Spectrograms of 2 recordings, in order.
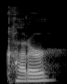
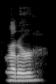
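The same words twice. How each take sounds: First: The first sound is a plain English k. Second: The first sound is made deep in the throat. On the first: "isn't it like Qatar" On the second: "more guttural"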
